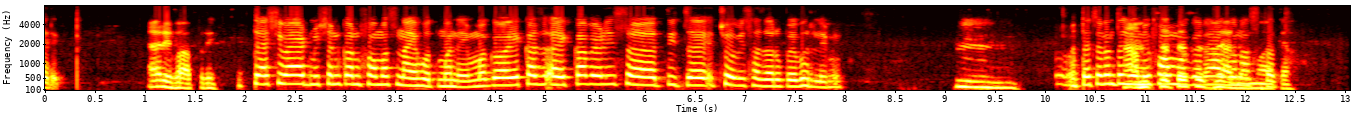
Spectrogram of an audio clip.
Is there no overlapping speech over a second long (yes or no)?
no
